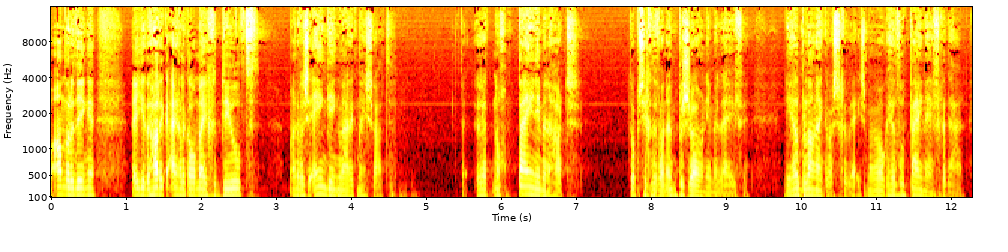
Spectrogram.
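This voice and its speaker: A middle-aged man preaching a sermon as pastor, telling a personal story with emotion, dropping to a hush and then rising loud. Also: mid-range voice. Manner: emotional storytelling, swinging between hushed and loud.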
